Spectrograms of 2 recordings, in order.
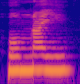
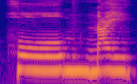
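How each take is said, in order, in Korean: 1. 두 번째 음절에는 강세가 있어요. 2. 두 번째 음절에는 강세가 없어요. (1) "nay의 강세가 들어가요" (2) "아무도 hôm nay 이렇게 발음하는 사람 없어요"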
